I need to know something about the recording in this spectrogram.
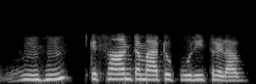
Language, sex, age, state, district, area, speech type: Kashmiri, female, 18-30, Jammu and Kashmir, Srinagar, urban, conversation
